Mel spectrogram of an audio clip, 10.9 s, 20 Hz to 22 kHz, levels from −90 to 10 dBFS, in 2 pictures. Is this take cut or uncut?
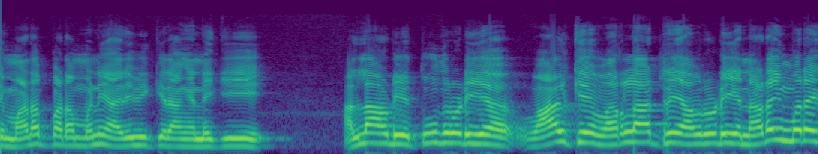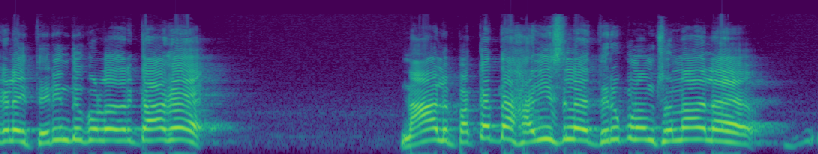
uncut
